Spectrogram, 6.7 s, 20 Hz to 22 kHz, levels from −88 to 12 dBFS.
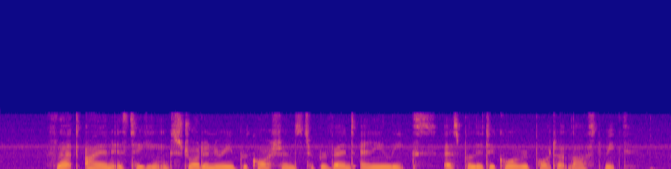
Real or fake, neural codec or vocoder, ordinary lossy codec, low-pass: real; none; none; 7.2 kHz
